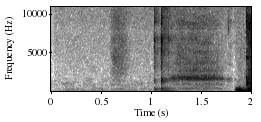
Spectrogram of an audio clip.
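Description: Near silence, then a single click about halfway through, followed by a brief soft noise. A man starts speaking just before the end.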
